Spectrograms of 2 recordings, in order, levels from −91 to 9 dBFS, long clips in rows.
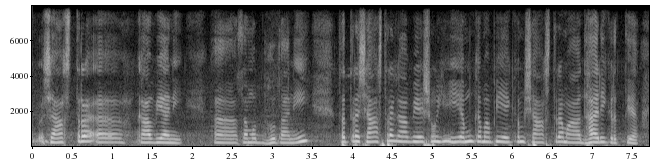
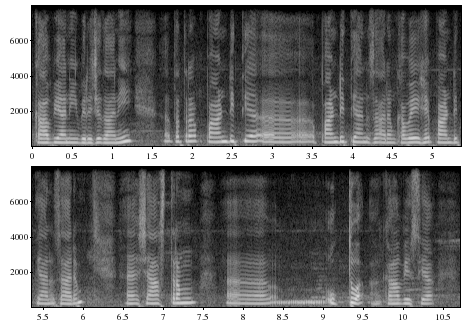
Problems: constant background noise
